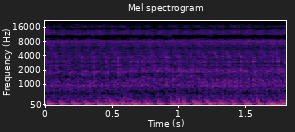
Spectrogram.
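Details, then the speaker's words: 2008 Polaris Scrambler 500 HO 4x4 ATV in neutral: deep, steady single-cylinder thump at idle with even pulses, no knocks or rattles; healthy engine that starts every time, hot or cold. "But no, it'll sit here and idle all day. It doesn't care."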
